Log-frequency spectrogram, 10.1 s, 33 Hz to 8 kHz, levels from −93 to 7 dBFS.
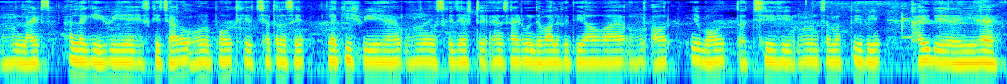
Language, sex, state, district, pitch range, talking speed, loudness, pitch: Maithili, male, Bihar, Araria, 145-155 Hz, 200 wpm, -28 LUFS, 150 Hz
